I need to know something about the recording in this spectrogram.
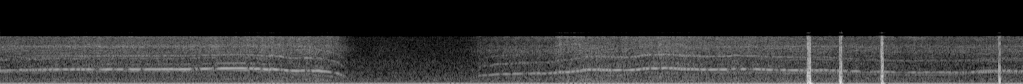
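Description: Small quadcopter's electric motors whining, heard through the onboard camera's microphone over the video link. About a third of the way in the pitch sags and the whine fades out for about a second as the throttle comes off, then climbs back as the motors spool up again. Three sharp pops come near the end.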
